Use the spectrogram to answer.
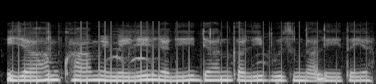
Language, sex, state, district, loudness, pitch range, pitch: Wancho, female, Arunachal Pradesh, Longding, -14 LUFS, 180-200 Hz, 190 Hz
